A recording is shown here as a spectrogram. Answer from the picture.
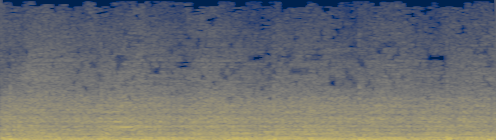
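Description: A rock band playing loud live: electric guitars, bass and drums in a full, driving passage.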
